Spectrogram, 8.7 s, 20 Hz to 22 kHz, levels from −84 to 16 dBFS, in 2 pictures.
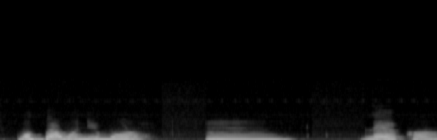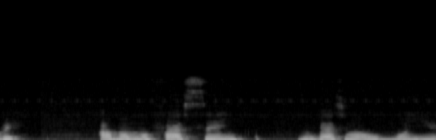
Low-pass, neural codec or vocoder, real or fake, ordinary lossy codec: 9.9 kHz; none; real; none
